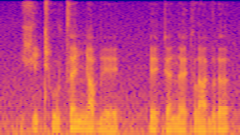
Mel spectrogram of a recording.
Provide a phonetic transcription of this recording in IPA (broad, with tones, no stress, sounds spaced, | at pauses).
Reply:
ç e˧˩˧ cʰ u˧˩˧ t͡s ɛ˧˥˧ ɲ a˧ b e˧˩˧ | e˧˩˧ k ɛ˩˧ n ɛ˩˧ k l a˩˧ ɡ r ə˧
